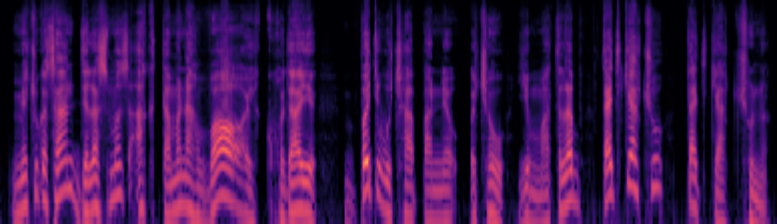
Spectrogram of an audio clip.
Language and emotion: Kashmiri, neutral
